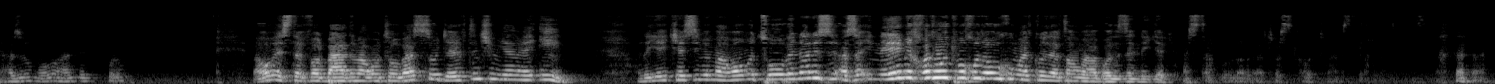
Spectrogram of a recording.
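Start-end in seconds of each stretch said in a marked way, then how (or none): 2.5-11.6 climbing to a loud, high preacher's cry; fiery preaching. Acted. Preacher urging listeners toward true repentance, rising to a loud cry. 11.6-14.8 breathy, hushed muttering of astaghfirullah; murmured istighfar. Pretend. Preacher mimicking someone mumbling repentance, a soft mock whisper.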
